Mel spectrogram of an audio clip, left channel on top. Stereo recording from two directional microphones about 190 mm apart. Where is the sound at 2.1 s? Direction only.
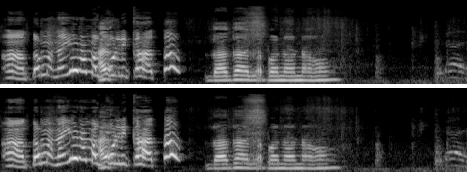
90° left.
